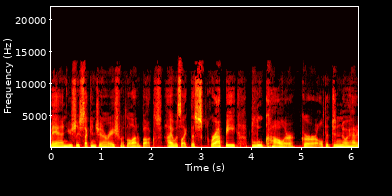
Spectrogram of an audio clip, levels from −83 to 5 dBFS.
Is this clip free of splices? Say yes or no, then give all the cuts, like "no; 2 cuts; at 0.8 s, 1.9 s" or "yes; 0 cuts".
no; 2 cuts; at 2.2 s, 3.0 s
